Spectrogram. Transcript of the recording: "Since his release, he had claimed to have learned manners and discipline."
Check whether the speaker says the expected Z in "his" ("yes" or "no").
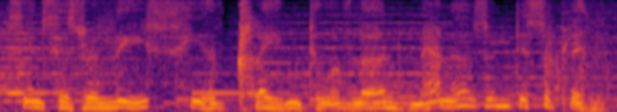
yes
